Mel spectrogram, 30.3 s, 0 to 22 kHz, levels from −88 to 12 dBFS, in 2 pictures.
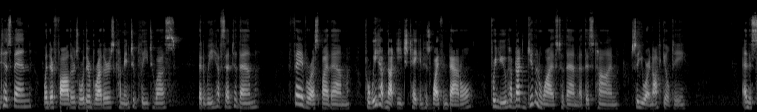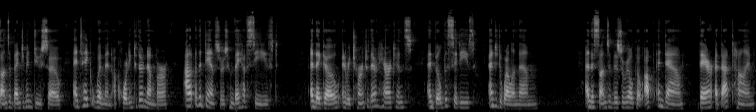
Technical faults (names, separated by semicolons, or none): repeated frames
